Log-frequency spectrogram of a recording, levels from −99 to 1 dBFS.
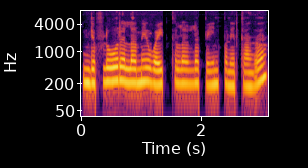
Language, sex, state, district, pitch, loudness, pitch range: Tamil, female, Tamil Nadu, Nilgiris, 205 Hz, -15 LUFS, 195-220 Hz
